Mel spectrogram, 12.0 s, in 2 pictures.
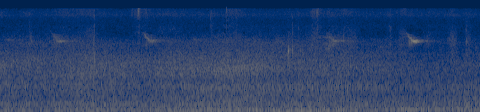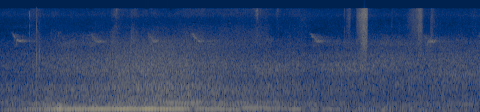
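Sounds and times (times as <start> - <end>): low engine hum: 0.1 - 12.0
small bird high chirps: 5.0 - 5.4.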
